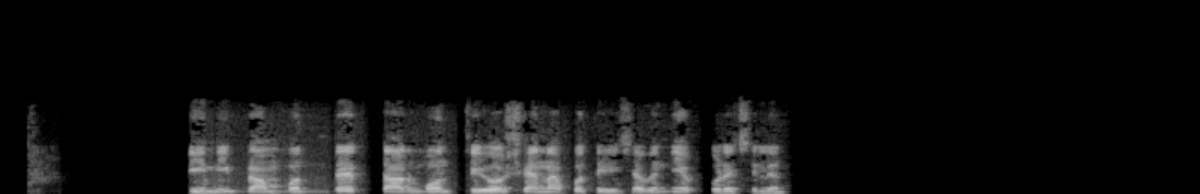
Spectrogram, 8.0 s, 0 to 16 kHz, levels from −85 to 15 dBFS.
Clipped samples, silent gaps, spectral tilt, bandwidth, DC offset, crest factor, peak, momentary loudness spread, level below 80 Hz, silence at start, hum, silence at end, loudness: under 0.1%; none; -3.5 dB/octave; 8 kHz; under 0.1%; 18 dB; -2 dBFS; 7 LU; -62 dBFS; 1.25 s; none; 2.75 s; -17 LUFS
